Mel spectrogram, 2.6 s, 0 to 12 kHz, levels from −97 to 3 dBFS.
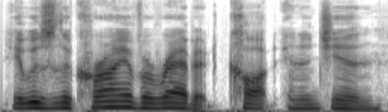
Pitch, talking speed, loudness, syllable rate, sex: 140 Hz, 255 wpm, -15 LUFS, 5.0 syllables/s, male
